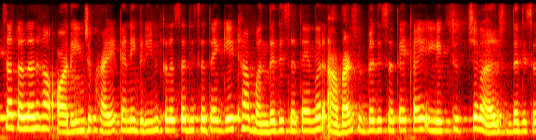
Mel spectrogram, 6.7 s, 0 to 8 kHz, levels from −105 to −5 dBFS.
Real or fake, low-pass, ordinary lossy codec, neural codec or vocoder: fake; 7.2 kHz; none; codec, 16 kHz, 2 kbps, X-Codec, HuBERT features, trained on balanced general audio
